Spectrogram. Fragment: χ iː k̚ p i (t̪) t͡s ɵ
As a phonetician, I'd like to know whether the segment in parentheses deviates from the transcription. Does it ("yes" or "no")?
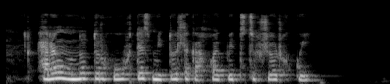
no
